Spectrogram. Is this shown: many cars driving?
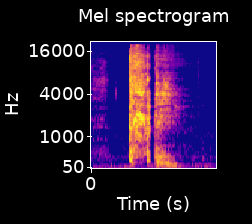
no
